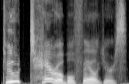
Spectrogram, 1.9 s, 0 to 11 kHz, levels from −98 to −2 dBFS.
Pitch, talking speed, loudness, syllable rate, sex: 250 Hz, 90 wpm, -17 LUFS, 3.9 syllables/s, female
